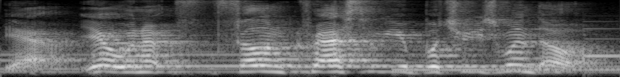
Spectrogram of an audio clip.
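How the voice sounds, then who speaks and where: An actor playing a sardonic, anxious, foul-mouthed young male survivor who narrates in first person for an audio drama, often halting and stammering. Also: sits high, roomy sound, over music, lightly acted. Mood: excited, insistent.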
